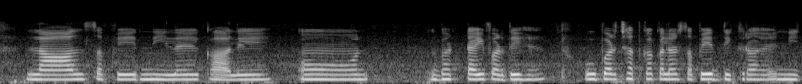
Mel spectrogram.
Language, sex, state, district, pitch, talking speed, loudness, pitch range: Hindi, female, Uttar Pradesh, Etah, 230 Hz, 125 wpm, -15 LUFS, 230-240 Hz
